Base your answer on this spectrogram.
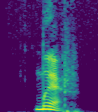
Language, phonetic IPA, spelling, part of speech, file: Russian, [mɛr], мэр, noun, Ru-мэр.ogg
- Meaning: mayor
